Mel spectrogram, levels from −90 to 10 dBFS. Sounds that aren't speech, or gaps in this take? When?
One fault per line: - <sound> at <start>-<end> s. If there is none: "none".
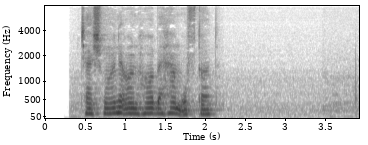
none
